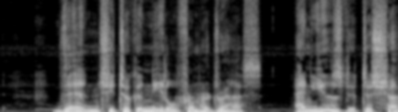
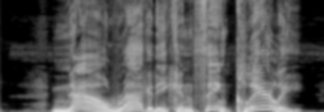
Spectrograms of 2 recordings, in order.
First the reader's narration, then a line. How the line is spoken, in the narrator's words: shouted all the dolls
